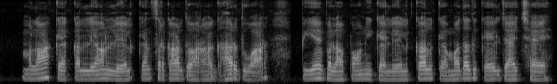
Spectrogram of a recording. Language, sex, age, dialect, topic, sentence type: Magahi, male, 25-30, Western, agriculture, statement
